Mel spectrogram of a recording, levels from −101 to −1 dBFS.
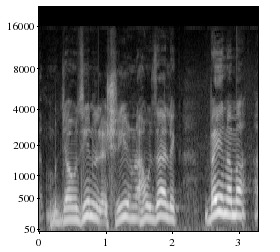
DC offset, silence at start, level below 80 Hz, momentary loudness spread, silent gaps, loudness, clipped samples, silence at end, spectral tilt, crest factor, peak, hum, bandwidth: under 0.1%; 0.1 s; -56 dBFS; 13 LU; none; -20 LUFS; under 0.1%; 0 s; -7 dB/octave; 18 dB; -2 dBFS; none; 11.5 kHz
